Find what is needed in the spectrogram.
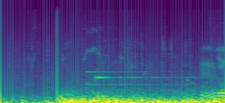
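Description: Wind buffeting the microphone as a loud, steady low rumble, with a single sharp click about half a second in and a few faint steady tones through the middle.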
